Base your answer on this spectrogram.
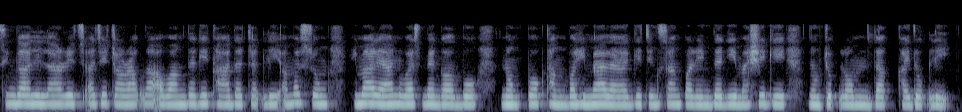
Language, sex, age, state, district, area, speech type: Manipuri, female, 18-30, Manipur, Churachandpur, rural, read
